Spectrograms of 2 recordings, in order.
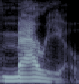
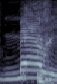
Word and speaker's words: Mario: His name is Mario.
